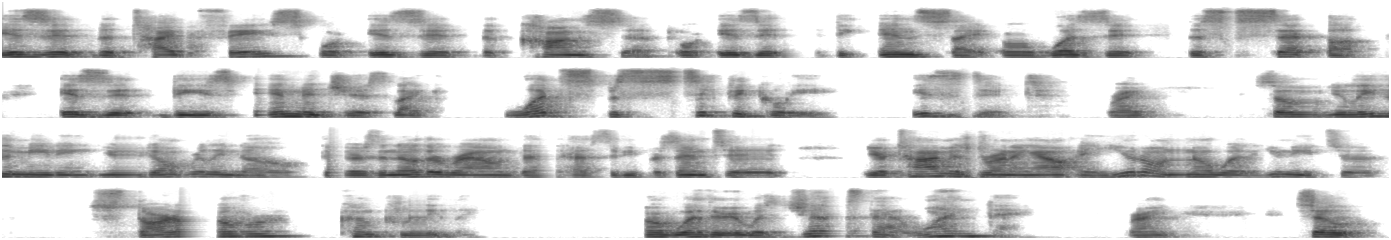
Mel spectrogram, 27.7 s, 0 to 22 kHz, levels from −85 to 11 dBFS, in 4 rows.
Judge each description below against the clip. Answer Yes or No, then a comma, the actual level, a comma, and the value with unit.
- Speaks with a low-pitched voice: Yes, low, 130 Hz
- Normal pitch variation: Yes, average, 3.9 semitones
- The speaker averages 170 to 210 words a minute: No, average, 155 wpm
